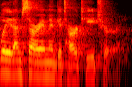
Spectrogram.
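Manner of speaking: put-on, crappy-sounding tomboyish voice. Retelling what someone said two seconds later, Cece Sheffield's shitty tomboy tone. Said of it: "in a shitty tomboy tone of voice".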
